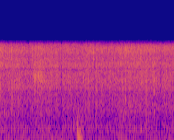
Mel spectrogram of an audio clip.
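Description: A thick steak, just flipped, sizzles on a Firebox stove during cold winter cooking. The hiss is steady, dense and unbroken, with no talking.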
